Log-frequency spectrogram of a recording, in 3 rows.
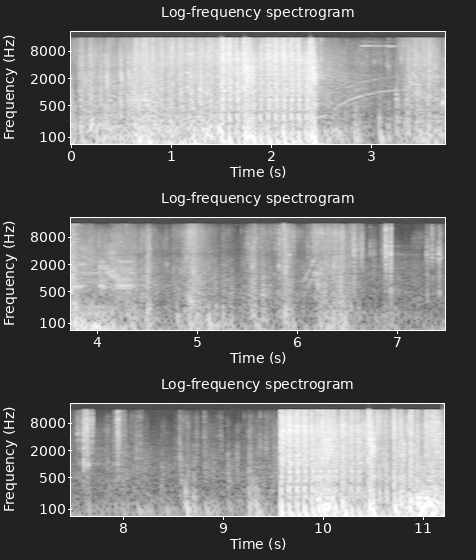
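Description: Incoming gunfire in Warzone 2.0 at the player, dense automatic bursts loud and close at the start and end, with sparse single shots and mechanical clicks in between.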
